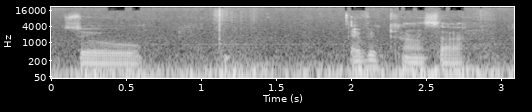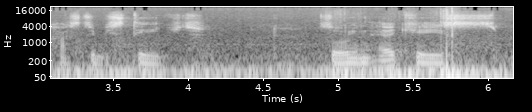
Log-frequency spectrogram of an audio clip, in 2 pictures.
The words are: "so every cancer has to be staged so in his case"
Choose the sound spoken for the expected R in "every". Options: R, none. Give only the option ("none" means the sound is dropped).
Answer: R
